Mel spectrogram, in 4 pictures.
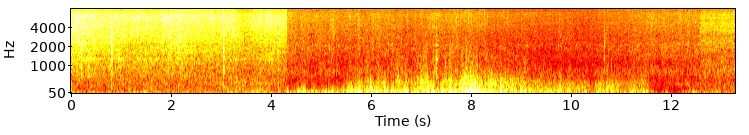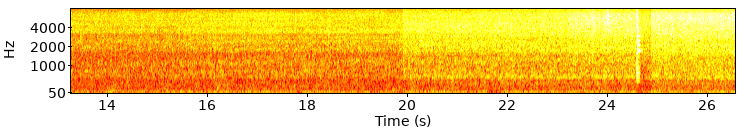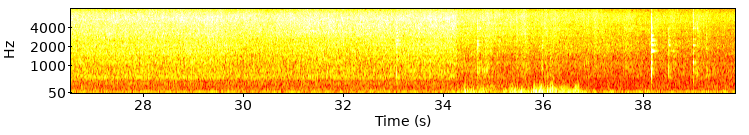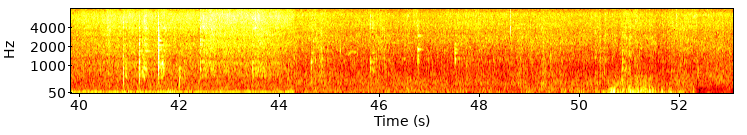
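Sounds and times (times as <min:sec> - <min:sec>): food sizzling in a wok: 0:00.0 - 0:09.0, 0:11.2 - 0:53.0
wooden spoon stirring in pan: 0:34.6 - 0:39.5, 0:40.4 - 0:45.1.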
